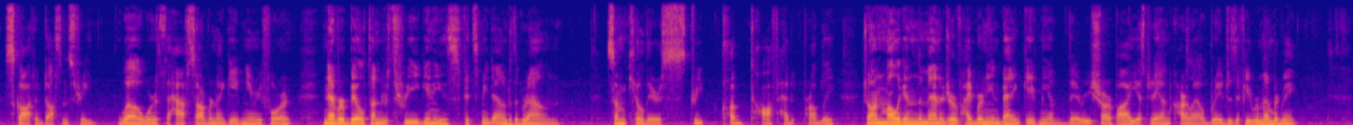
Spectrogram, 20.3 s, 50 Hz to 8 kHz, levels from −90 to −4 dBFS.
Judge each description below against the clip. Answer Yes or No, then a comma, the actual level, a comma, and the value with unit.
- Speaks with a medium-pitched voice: No, low, 110 Hz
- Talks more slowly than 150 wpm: No, average, 165 wpm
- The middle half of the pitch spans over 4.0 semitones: No, average, 2.9 semitones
